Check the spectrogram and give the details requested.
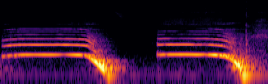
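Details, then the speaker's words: Adult vocally imitates the high-pitched, whistle-like wheeze (sibilância) of infant bronchiolitis, likened to a cat's meow or a little whistle, as contrasted with snoring or nasal noise. "Bem, gente, a imensa maioria dos quadros de bronquiolite vão ter sibilância, que é o chiado, o piado, que é um ruído semelhante ao miado de gato, né? Que é mais ou menos assim,"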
